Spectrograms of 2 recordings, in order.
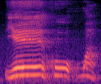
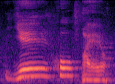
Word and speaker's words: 여호와: 그렇게 발음이 됩니다 하지만 예호와고 발음해도 틀리지 않아요 그 우리 한국에서는 예호와 그 와를 택했어요 그래서 이제 예호와 우리 한국에서는 여호와 이렇게 이제 발음을 합니다 근데 원래 발음은 예호바 그래서 이제 미국에서도 제호바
